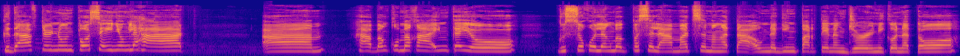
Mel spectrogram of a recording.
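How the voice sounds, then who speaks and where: A young Filipino woman in a radio love drama. Her voice sits fairly high and carries gratitude with a wistful, earnest edge. Soft music plays beneath her. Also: steady tone, unhurried, clean tone, no echo, clean studio sound. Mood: grateful, warm. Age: young adult. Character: grateful, wistful young woman, newly graduated, missing her late love.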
